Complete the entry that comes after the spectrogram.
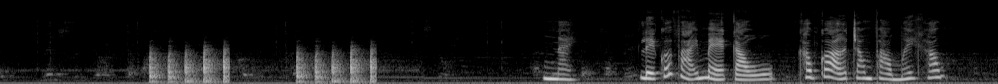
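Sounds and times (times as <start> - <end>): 
knocking on a room door: 1.5 - 2.4, 3.0 - 3.8
speech: 6.4 - 9.6.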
